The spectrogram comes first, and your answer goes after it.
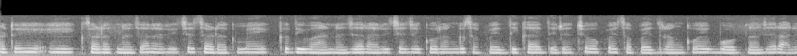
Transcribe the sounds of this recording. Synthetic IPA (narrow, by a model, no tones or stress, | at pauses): aʈeeːksɐɽəknɐzəɾaːɾit͡ʃʰɛsəɽəkmẽeːkd̪iʋaːɾnɐzəɾaːɾit͡ʃʰɛd͡ʒeːkoɾə̃ŋɡsɐpeːd̪̚d̪ɪkʰaːid̪iɾet͡ʃʰɛopesɐpeːd̪ɾə̃ŋɡkoeːk̚boːʈnɐzəɾaːɾe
